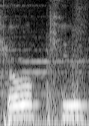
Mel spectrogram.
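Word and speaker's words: 氷球: 氷球と読みます。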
